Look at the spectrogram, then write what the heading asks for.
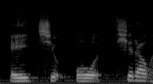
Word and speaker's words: H.O.T: 핫이라고 하는 게 아니라 H.O.T라고 해야 되는 겁니다.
